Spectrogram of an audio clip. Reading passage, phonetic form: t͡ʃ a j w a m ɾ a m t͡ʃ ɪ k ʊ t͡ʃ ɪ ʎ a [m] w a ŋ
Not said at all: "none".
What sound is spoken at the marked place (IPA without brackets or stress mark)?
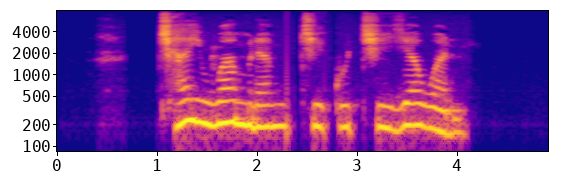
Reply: none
